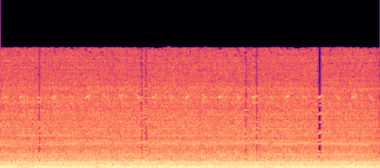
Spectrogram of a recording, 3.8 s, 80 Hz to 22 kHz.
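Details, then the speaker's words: 1980s CDC Finch 8-inch hard drive during a diagnostic-card seek test (disc 0, tracks 0 to 200): steady motor hum with a faint tone and soft periodic seek ticks about once a second; normal head seeking, seek test passing. "I can hear it seeking that's all we're passing a seek test"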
